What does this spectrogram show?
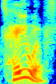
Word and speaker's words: Talif: It's not Talif's Journey, then it's Talif's Journey.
